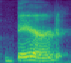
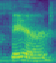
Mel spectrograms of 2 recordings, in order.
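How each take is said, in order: First: The name begins with a b sound. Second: The name begins with a v sound.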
